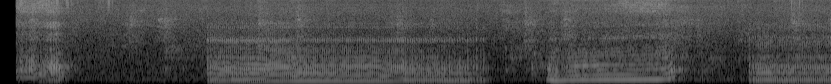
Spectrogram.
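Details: Awake pug, not sleeping, makes loud, rough, droning snore-like sounds with each breath: stertor.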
